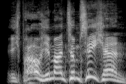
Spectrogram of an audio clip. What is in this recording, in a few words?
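help me capture, German; Sniper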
